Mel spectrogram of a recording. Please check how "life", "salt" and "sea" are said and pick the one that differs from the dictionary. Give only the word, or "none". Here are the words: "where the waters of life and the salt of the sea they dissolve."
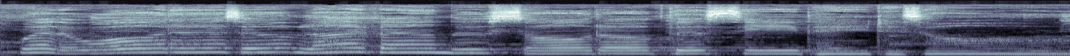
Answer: none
